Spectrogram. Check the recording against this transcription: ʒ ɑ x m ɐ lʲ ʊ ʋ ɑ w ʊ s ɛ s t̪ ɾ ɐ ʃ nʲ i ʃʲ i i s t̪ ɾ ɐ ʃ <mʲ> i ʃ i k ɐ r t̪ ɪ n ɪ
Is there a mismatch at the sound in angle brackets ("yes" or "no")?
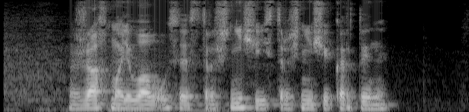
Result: yes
